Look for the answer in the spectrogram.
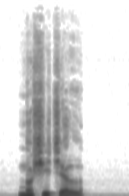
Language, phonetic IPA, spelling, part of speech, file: Polish, [nɔˈɕit͡ɕɛl], nosiciel, noun, Pl-nosiciel.ogg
